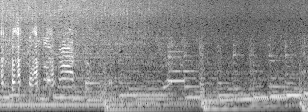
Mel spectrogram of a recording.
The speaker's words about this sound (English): as we are taking off in the boat.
